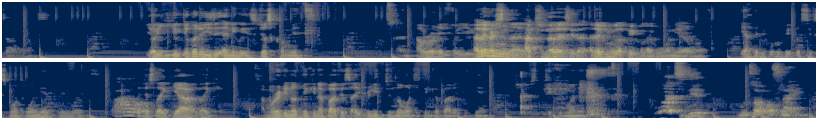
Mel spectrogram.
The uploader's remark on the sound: We apologize for this episode's quality. Something broke during recording and we didn't catch it until after.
